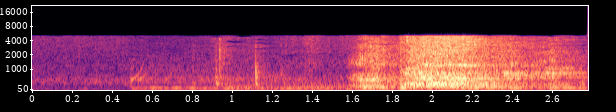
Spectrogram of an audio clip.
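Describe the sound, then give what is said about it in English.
A big cat named Kitty roars, starting with a low rumbling growl that swells into a loud, sustained roar over the final second or so. No one speaks. “Down, Kitty!”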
